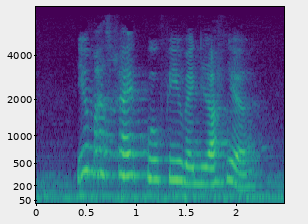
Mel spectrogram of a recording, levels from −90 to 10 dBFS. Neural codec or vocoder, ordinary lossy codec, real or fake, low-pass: codec, 24 kHz, 0.9 kbps, WavTokenizer, medium speech release version 1; none; fake; 7.2 kHz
